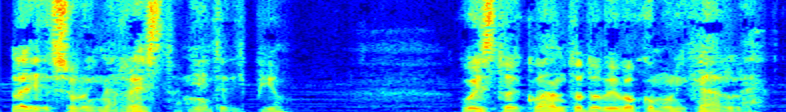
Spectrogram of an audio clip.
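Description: A man playing a cool, low-voiced police inspector. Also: a little hiss or hum, heavily acted. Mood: detached. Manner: calm, low and measured.

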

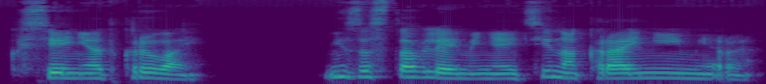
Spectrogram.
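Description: A woman's voice: dark tone, husky. A woman doing a smug, menacing husband. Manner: low, slow, insinuating menace. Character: menacing controlling husband, grown man, smug and cruel. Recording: dull lo-fi recording.

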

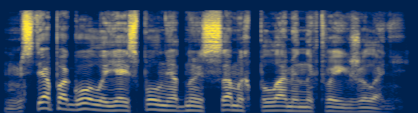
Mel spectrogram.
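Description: A man voicing a proud, sly and hot-tempered master artist in an audiobook, speaking firmly and with measured command. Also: medium pitch, a little mellow, no room sound, clean studio sound, close to an everyday voice. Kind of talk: audiobook character reading.

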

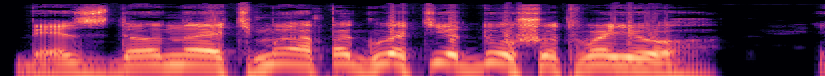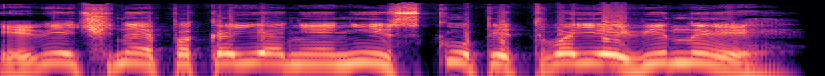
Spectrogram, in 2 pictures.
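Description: A man voicing a furious, fanatical zealot priest who roars drawn-out curses at his enemies. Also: sits high, very animated, mellow, no room sound, voice pushed up. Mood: fanatical fury.

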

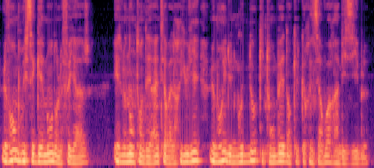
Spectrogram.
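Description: Man reading a classic novel aloud, mellow deep-toned, a bit raspy, steady pace. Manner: measured, steady storytelling. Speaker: audiobook narrator. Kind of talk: scripted literary narration.

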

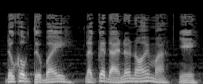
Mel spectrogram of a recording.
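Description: A man's voice: mid-range voice, animated, soft background music, pitched above the performer's own voice, lightly acted. A man voicing a cheeky young village rascal who rattles off insults and blithely denies everything. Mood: breezy denial. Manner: brash and mocking, rapid-fire insults. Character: cheeky brash village boy, shameless liar.

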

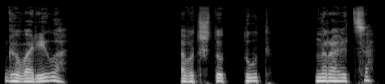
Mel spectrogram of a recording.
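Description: A jealous, rough-spoken young man growls out his words, as a male audiobook reader plays him. The tone is dark and mellow. The recording is dry and close. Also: fairly high pitch, fairly even intonation, a little slow, no room sound, close to an everyday voice. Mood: bitter. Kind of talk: audiobook character voice.

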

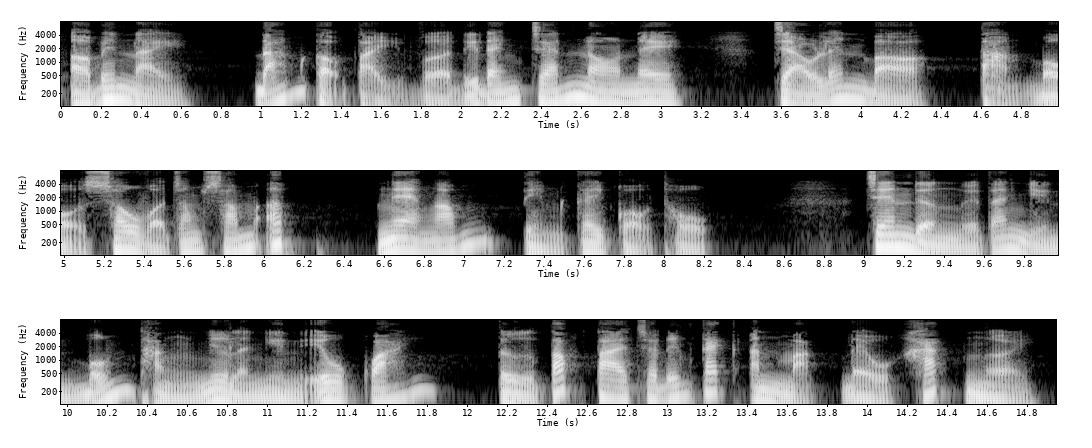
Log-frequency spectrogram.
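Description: Husky, lively male storyteller. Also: deep voice, moderate pace, no room sound, studio quality. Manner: expressive storytelling. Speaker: audiobook narrator. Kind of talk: scripted narration.

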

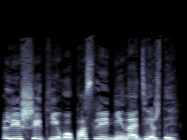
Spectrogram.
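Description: High-voiced woman reading a tense story. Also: brisk, fairly bright tone, dry recording, clean studio sound. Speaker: narrator. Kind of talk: scripted audiobook narration.

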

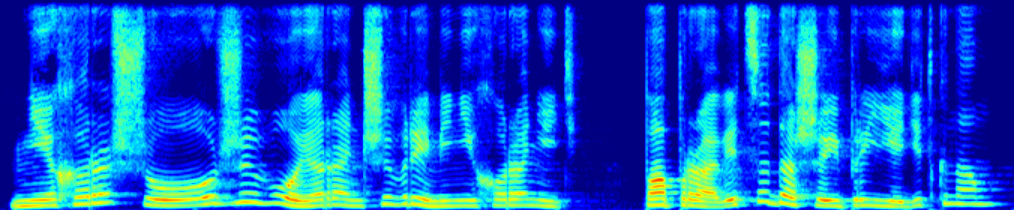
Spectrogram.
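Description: A woman's voice: on the high side, animated, unhurried, a bit bright. A woman voicing a stern but kind older caretaker in an audiobook, scolding in folksy speech with Ukrainian words. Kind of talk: audiobook character voice.

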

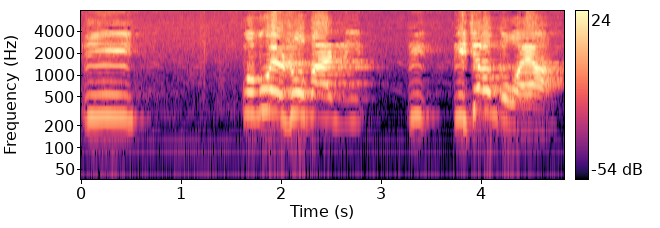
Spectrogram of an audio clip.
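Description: A man's voice: very high-pitched, lively intonation, slow pace, sharp tone, dull audio, pitched above the performer's own voice, exaggerated voice. A man voicing a simple-minded young husband who stammers and giggles. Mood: stammering, giggly.

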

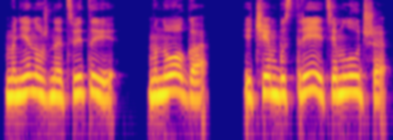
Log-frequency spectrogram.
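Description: A woman voicing a cold, arrogant male dragon husband who speaks in a flat, indifferent tone. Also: medium pitch, unhurried, natural voice.

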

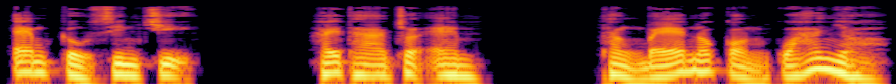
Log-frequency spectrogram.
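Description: A man's voice: lowish voice, lively intonation, a little slow, dark tone, slightly rough, no room sound. A man voicing a desperate, pleading young mother. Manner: pleading, imploring.

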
